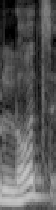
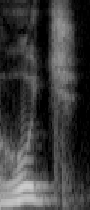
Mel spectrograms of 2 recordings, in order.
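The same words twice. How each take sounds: First: The name is read the way it is spelled. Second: The name is said the native Polish way. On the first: The speaker calls it wrong. "a térképen ránézünk, akkor Lodz" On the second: The speaker calls it right. "ezt viszont úgy kell mondani, hogy Lodz"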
